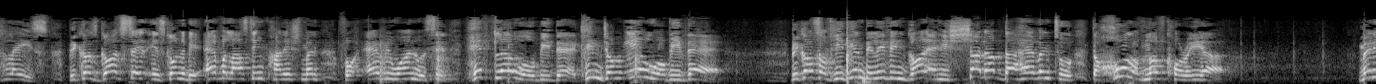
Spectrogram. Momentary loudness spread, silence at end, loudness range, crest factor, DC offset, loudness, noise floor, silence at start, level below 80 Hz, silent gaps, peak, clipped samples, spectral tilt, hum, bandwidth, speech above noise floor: 5 LU; 0 s; 2 LU; 14 dB; under 0.1%; -14 LUFS; -45 dBFS; 0 s; -50 dBFS; none; 0 dBFS; under 0.1%; -1.5 dB/octave; none; 12.5 kHz; 31 dB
